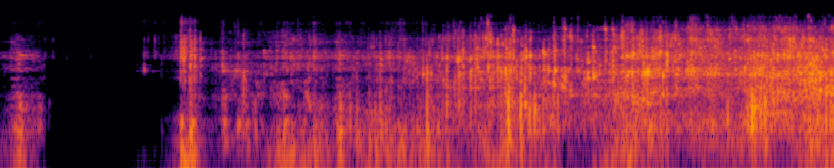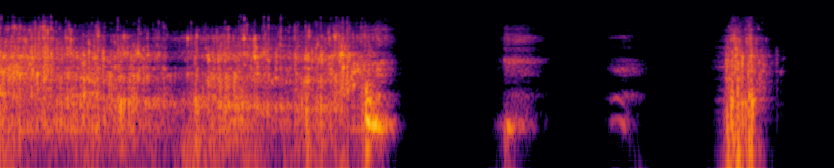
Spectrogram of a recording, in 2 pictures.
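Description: Underwater bubbling and gurgling from a diver's exhaled air bubbles streaming past the camera. It builds over about ten seconds, stops suddenly, and is followed by three short bubbly bursts.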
